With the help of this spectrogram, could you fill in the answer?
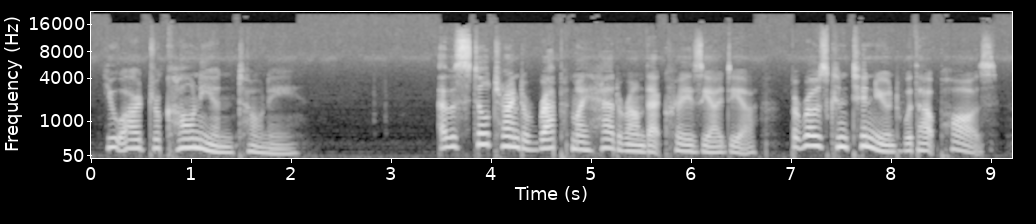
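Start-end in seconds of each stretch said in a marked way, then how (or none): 0.1-2.1 much more sympathetic, slow tone. Narrating a story, a character takes a deep breath and answers in a much more sympathetic tone. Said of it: "said in a much more sympathetic tone".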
